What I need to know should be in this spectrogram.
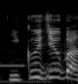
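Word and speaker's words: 肉襦袢: 肉襦袢って読むの。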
